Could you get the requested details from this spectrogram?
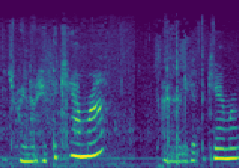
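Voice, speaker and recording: A soft-spoken voice over noticeable background noise. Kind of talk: ASMR soft-spoken book flip-through. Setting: home recording without microphone.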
